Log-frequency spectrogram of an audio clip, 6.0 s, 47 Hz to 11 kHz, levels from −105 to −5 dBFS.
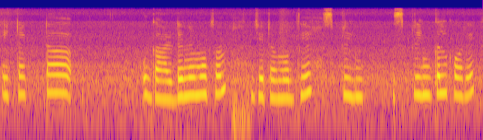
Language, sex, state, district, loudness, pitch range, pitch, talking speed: Bengali, female, Tripura, West Tripura, -16 LUFS, 260-290 Hz, 275 Hz, 90 wpm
